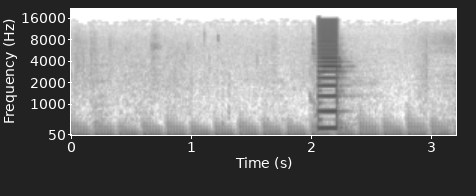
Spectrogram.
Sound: buzzer

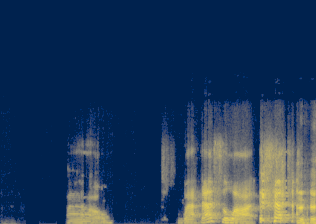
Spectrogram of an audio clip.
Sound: overlapping laughter

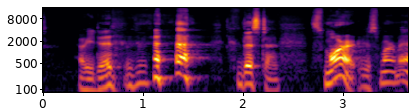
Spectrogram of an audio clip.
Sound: laughs

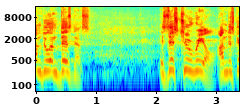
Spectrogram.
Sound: laughing

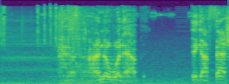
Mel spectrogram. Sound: chortles

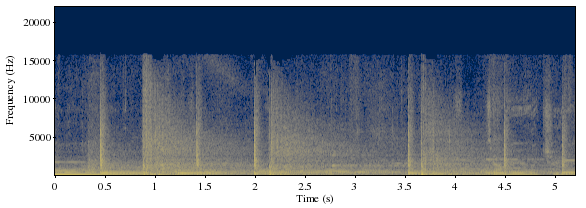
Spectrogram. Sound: basketball bouncing

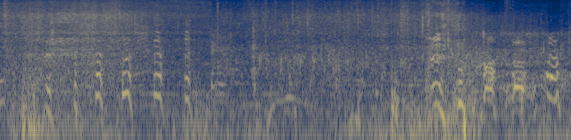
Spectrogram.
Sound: laughter

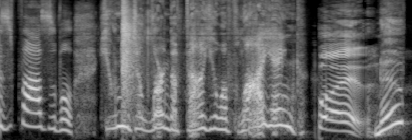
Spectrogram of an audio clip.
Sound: whispers angrily, slap

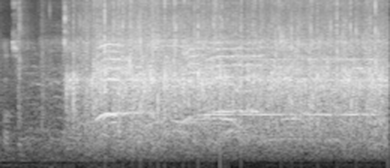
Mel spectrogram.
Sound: clapping and cheering

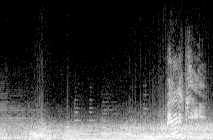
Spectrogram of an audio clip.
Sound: train horn blaring

